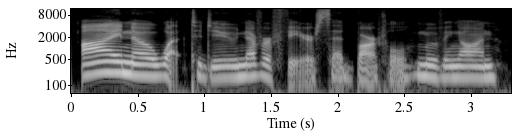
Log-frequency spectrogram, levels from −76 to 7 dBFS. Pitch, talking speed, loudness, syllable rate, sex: 180 Hz, 200 wpm, -17 LUFS, 4.6 syllables/s, female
